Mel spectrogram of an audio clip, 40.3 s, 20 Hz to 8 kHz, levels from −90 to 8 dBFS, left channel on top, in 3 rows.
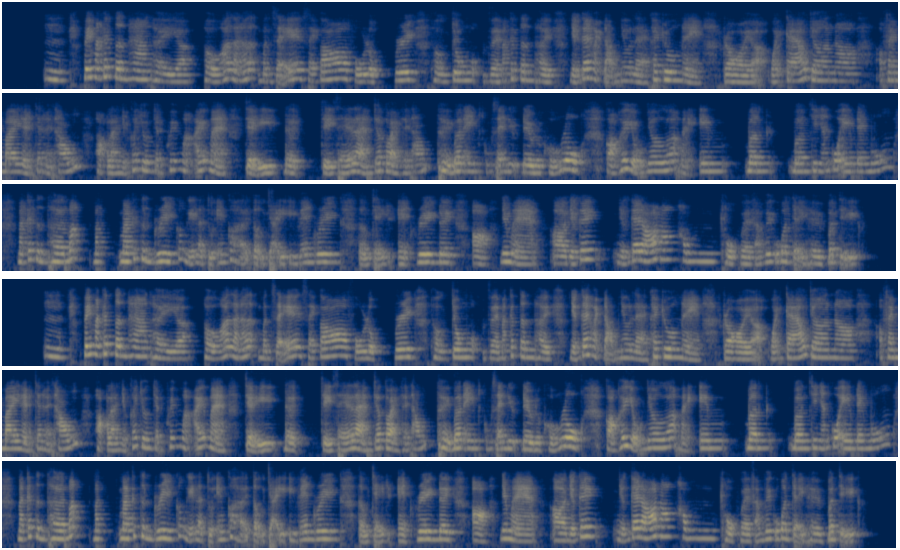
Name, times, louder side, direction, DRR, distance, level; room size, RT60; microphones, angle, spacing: voice 1, 0.6-5.6 5.9-17.9 18.2-24.3 24.6-25.0 25.3-28.0 28.2-28.4 28.6-39.7, right 2 dB, 50° right, 1 dB, 2.3 m, -32 dB
11.5 x 6.4 x 2.4 m, 0.35 s
head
